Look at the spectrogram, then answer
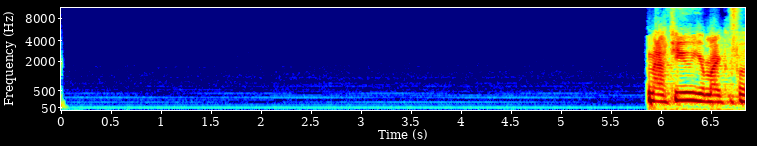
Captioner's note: silence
